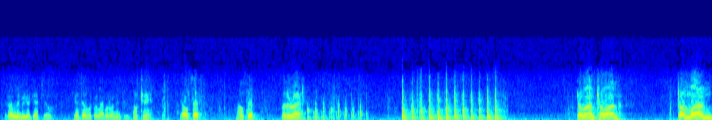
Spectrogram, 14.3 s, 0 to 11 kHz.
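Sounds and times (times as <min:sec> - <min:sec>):
speech: 0:00.1 - 0:06.5, 0:11.6 - 0:12.6, 0:13.6 - 0:14.2
rapid insistent knocking on a rooming house room door: 0:06.0 - 0:07.4, 0:08.0 - 0:10.2.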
